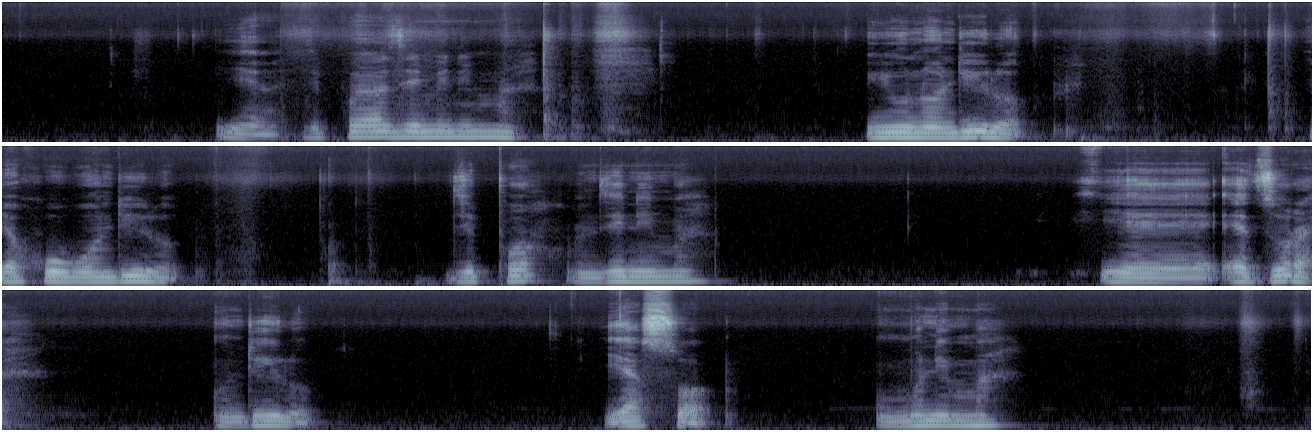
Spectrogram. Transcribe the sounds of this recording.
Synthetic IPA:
ja˨d͡ʒi˨pɔ˦jo˦ze˦mi˦ni˦ma˦˨ | ju˨no˨ndi˦lo˨ | ja˨hu˨βo˨ndi˦lo˨ | d͡ʒi˨pʰɔ˦u˨nd͡zi˦ni˦ma˦ | jɛː˨d͡zu˦ɾa˨ | u˨ndi˦lo˨ | ja˨sɔ˨ | u˨mu˦ni˦ma˦

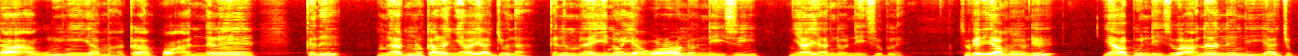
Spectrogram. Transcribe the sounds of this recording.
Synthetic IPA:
kaː˦a˨wu˦lu˦ɲĩː˨˦ja˨˧mãː˨ka˧lã˧˨pɔ˦ʔa˨nɛ˦lɛː˦ | ɡ̥ɜ˨nĩ˦ | mɛ̃˨ã˨˦tɨ˦nɔ̃˨ka˦nãː˨ɲã˨˦˧ja˧˦d͡ʒo˨nãː˨ɡ̥ɜ˨nĩ˦mɛ̃˨ã˨˦ji˧˦nɔ̃˦ja˨wɔ˦lɔː˦nɔ̃˨nẽː˨i˨˦s̬u˧˦i˦ | ɲã˨˦ja˧˦nɔ̃˨nẽː˨i˦s̬u˦p̬ə˧lɛ˨ | su˦ɡɜ˨nĩ˦ja˧mɔ̃˨ɔ̃˨tɨ˦ | ja˨bo˧˦nẽː˨s̬u˦˨a̰˨nãː˨nɛ̃˧˦tɨ˦ja˨˧d͡ʒu˨

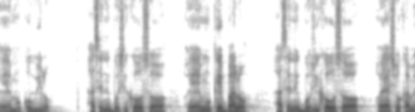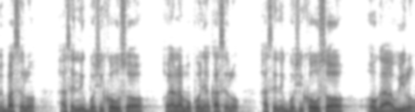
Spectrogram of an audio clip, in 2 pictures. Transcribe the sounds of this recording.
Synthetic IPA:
o˧ja˧i˧mo˨ko˧˨wi˨˧lo˧˨ | a˦sɛ˧ni˧ɡ͡bo˨ʃi˨ko˦wu˧sɔ˧ | o˧ja˧ji˧mu˧˨ke˦ba˦lo˦˧˨ | a̰˨˦sɛ˨˧ni˧ɡ͡bo˨ʃi˨ko˦u˧sɔ˧ | o˧ja˧ʃo˧˦ka˧mɛ˧ba˦sɛ˧lo˧˨ | a˦sɛ˧ni˧ɡ͡bo˨ʃi˨ko˦wu˧sɔ˧ | o˧ja˧la˦bo˧ko˦ɲa˨ka˨˦sɛ˨lo˧˨ | a˦sɛ˧ni˧ɡ͡bo˨ʃi˨ko˦wu˧sɔ˧ | o˧ɡa˨wi˨˧˦lo˧˨

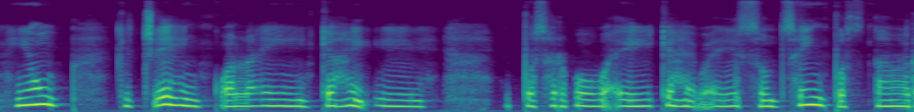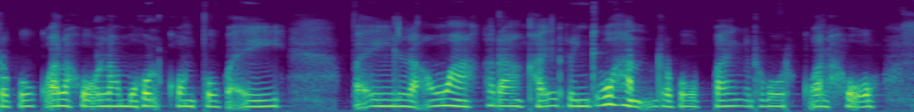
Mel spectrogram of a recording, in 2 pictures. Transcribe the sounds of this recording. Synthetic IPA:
hju˦ŋ | ki˧t͡ʃʼe˦hi˨ŋkʷa˧la˧ʔi˧kja˧ɦi˧i˧ | pwe˧sɾa˧pu˧ba̰˨ʔi˧kja˧ɦĩ˧˨ba̰˨ʔi˧su˧nt͡si˦ŋpwe˧˨st̪a˧m˧ɾa˧pu˧kʷa˧la˧ho˧ʔla˧mo˧ho˧lko˧npo˧ba̰˧ʔi˧ | b̥a˨ʔi˧la̰˨ʔwã˧ka˧ɾa˧ŋka˧jɾi˧ŋɡʲa˦ɦa˧nɾa˧pu˧pa˧jŋɾapu˧ɾkʼʷa˧la˧ho˦ʔ

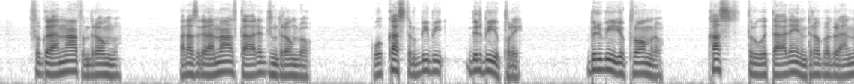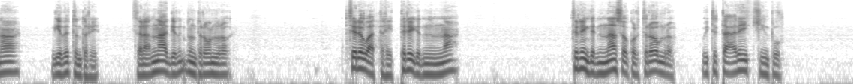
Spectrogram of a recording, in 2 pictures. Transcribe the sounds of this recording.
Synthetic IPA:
so˨ɡɪ˨ɾa˨na˦tu˨ntɾo˦m˨ɾo˨ | a˨ɾa˨s̬i˨ɡa˨ɾa˨na˦sta˨ɾɪ˦n˦tɪ˨ndu˨ɾo˦m˨ɾo˨ | o˨˦ka˦stu˨ɾbi˦i˦ | bi˦ɾbi˦ju˨pu˨ɾe˨ | bi˦ɾbi˦ju˨pʊ˨ɾo˦m˨ɾo˨ | ka˦stu˨ɾu˨we˨ta˨lɪ˦˨tntu˨ɾo˦mɾo˨ɡɪ˨ɾa˨na˦ | ɡe˨bɪ˦tu˨tu˨hi˨ | sa˨ɾa˨na˦ɡɪ˨bɪ˦tu˨ntu˨ɾo˦mɾo˦ | t͡ʃe˦ɾe˦wa˨ta˨hɪ˨tɪ˦ɾɪ˦ɡɪ˨dna˦ | tɪ˦ɾi˦ɡɪ˨n˨na˦so˨ko˨ɾti˨ɾo˦m˨ɾo˨ | wi˨ti˨ta˨ɾi˦ki˨npu˨

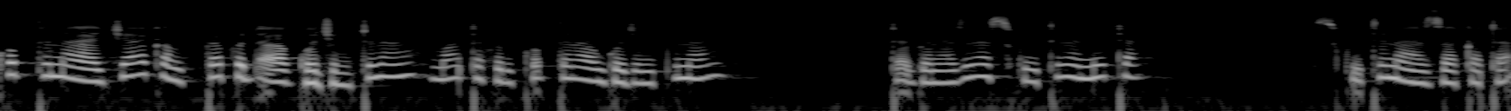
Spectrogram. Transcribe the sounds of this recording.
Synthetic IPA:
ko˦b̚ti˦na˨d͡ʒa˦ka˨mta˦fu˦da˨ɡʷa˨d͡ʒi˨mti˦na˦ma˦ta˨fu˨dko˦b̚ti˦na˨ɡʷa˨d͡ʒi˨mti˦na˦ | ta̰˨ɡu˨na˨zi˦na˦su̥˨kʷi˨ti˦na˨ne˦ta˦ | su̥˨kʷi˨ti˦na˨za˨ka˨ta˨

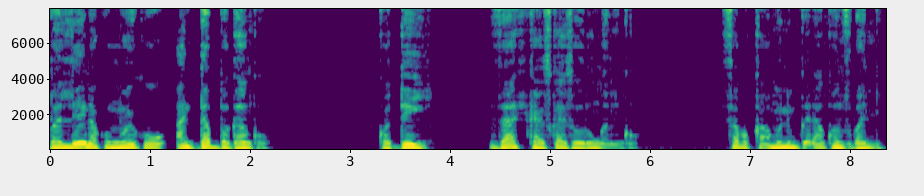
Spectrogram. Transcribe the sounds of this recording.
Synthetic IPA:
ba˨lːe˦na˨ko˨mo˦i˦ko˦a˦nda˦bːa˨ɡa˦ŋko˨ | ko˨da˦ji˨ | za˦ki̥˨ka˨i˨su̥˦ka˦i˨so˨˦ɾu˦ŋɡa˨mi˦ŋko̰˨ | sa˦bo˨ka˨mu˨ni˦mɡa˦ɗa˦ŋko˦nzu˨ba˦nːi˨

